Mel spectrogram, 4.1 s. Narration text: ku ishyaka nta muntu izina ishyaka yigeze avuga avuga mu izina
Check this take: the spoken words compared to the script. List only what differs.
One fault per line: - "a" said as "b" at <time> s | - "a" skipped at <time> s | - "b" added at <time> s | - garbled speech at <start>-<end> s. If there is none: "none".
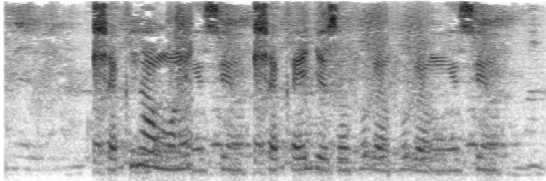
none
